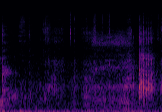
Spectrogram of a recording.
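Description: Faint handling noise: a light rustle and scrape of cardboard and plastic packaging as the box's contents are handled.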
